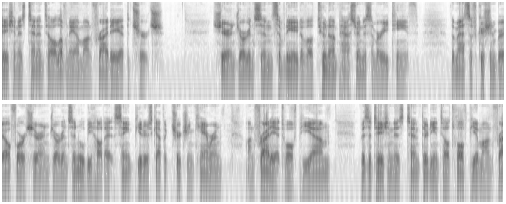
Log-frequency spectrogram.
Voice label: Funeral Announcements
